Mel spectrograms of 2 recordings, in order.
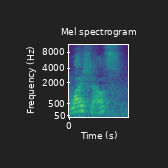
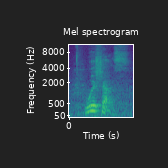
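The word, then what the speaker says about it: Wieschaus: Prize winner, and he told me how to pronounce his name, and I'm going to blow it. Eric Weishauss. Is that correct? No. He will correct me when I... Weishauss.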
